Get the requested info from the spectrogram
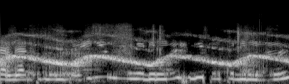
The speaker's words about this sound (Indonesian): Ih, suara apa Itu suara gue alarm. Jadi itu di rumah gue oh. setiap jam 9 ada alarm.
